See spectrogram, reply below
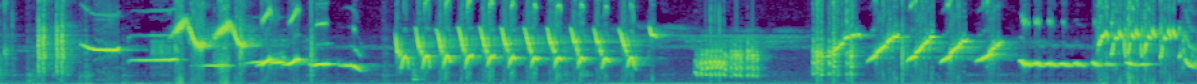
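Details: Brown-chested jungle flycatcher singing vigorously, used as a lure to draw other birds into song: varied bursts of rapid high buzzy trills, sweeping whistles and a lower descending rattle, with brief pauses between phrases.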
